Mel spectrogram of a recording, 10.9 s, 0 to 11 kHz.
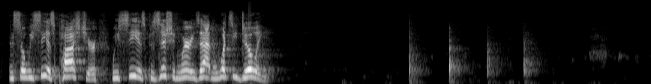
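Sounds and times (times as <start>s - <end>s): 
speech: 0.2s - 4.6s
firm knocking on a wooden door: 6.8s - 9.1s.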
